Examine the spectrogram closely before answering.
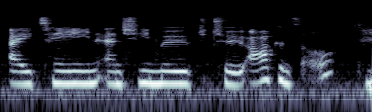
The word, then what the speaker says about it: Arkansas: I'm impressed that you said Arkansas and not R Kansas because it's one of those weird states like why isn't it pronounced R Kansas?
